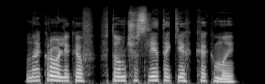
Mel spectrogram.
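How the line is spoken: Giggling. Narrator (Russian): хихикнула Лера

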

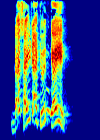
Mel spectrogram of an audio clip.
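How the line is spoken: Shouted question. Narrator (Vietnamese): quát hỏi

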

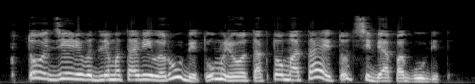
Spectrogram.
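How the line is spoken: Shout from afar. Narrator (Russian): И как крикнет оттуда

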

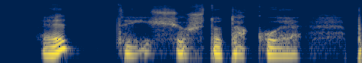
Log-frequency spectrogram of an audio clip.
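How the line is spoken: Muttered. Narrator (Russian): пробормотала Мария

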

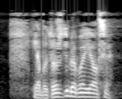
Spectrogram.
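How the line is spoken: Grumble. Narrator (Russian): пробурчал Деменко

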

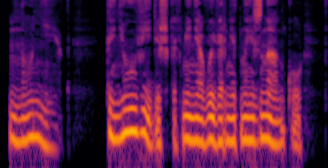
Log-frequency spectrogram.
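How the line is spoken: Low mutter. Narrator (Russian): вполголоса пробормотала она

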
